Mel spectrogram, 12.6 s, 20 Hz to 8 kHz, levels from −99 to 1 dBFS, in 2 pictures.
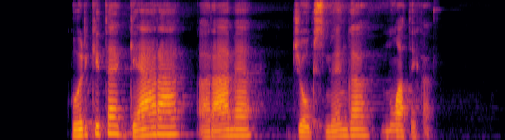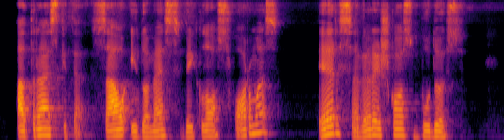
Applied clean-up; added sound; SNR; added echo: neural mask model DeepFilterNet 3.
